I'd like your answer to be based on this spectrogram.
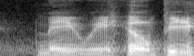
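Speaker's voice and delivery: put-on thick, very heavy Gothic accent, polite tone. Speaker retells what the polite people said on approaching him: very heavily accented. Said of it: "in very heavily accented Gothic".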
